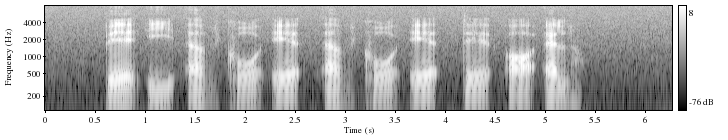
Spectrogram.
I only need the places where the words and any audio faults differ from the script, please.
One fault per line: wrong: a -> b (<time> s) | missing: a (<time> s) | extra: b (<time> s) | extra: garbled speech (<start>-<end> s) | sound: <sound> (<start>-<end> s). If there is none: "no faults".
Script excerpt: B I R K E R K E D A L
no faults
